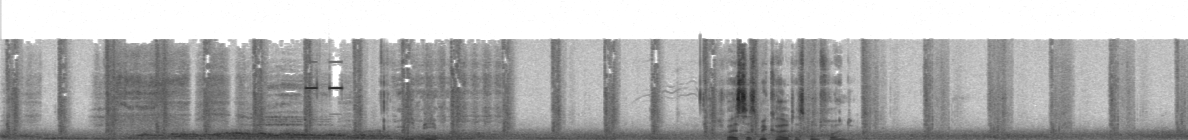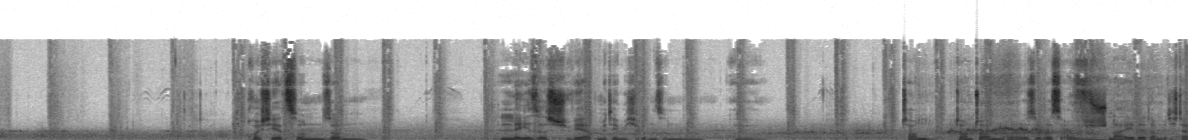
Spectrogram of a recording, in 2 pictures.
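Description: A snowstorm wind howls steadily.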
